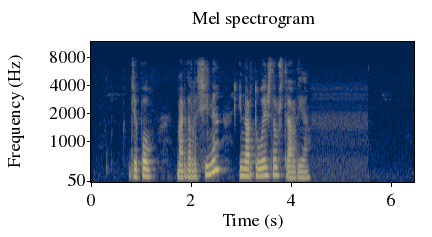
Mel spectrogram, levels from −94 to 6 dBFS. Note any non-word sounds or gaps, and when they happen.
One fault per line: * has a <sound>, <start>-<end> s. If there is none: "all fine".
all fine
